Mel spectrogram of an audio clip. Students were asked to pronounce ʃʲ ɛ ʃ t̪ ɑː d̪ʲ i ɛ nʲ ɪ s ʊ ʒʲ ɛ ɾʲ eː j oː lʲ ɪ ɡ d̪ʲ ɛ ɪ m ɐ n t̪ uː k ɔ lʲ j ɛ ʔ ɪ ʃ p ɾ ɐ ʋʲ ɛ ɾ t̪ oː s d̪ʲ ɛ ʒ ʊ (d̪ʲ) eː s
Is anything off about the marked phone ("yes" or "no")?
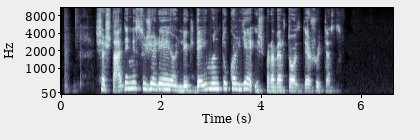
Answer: yes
